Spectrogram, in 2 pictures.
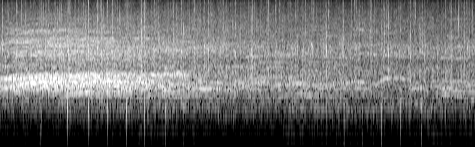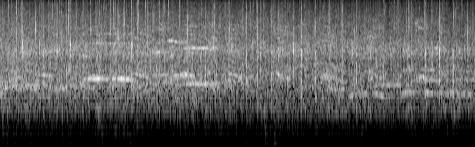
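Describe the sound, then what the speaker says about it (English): A large commencement crowd applauds the degree candidates, a dense sustained wash of clapping that swells at first and then settles into a long, even ovation. "Let's give them all a big round of applause."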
